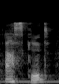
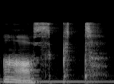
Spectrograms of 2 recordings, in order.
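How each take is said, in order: First: The ending is said as an extra syllable. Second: The ending is said as one syllable. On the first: The speaker calls it wrong. "It is not asked" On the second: The speaker calls it right. "It is one sound"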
